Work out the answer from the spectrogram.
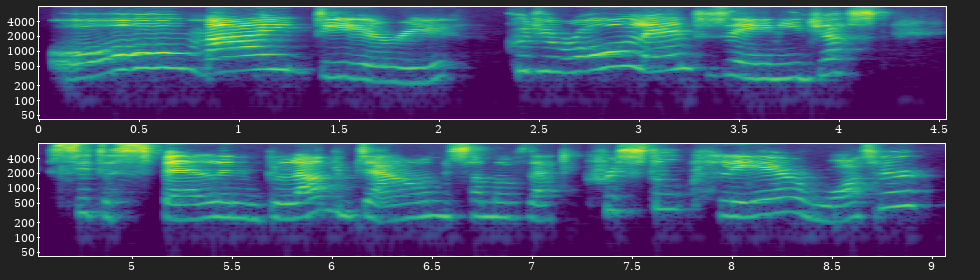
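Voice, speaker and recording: A woman voicing a playful female fairy disguised as an old woman, with drawn-out, sing-song, cheeky speech. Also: sits high, expressive, fairly bright tone, pitched above the performer's own voice, full character voice. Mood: croaky, teasing.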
